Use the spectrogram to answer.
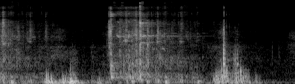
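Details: Little Wonder walk-behind leaf blower, 5 hp Honda GC160: a few uneven firing bursts fading within seconds; it catches but dies because the throttle was off.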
